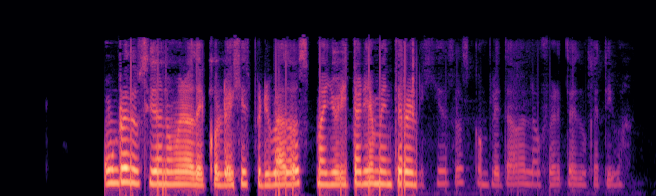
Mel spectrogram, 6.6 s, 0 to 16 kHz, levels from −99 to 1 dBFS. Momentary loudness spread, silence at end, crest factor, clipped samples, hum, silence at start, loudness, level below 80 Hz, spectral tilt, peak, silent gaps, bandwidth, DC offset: 10 LU; 0.45 s; 18 dB; under 0.1%; none; 1.05 s; -19 LUFS; -52 dBFS; -6 dB/octave; -2 dBFS; none; 7.8 kHz; under 0.1%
